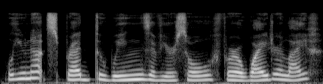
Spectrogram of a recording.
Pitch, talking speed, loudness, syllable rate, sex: 215 Hz, 240 wpm, -15 LUFS, 4.5 syllables/s, female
